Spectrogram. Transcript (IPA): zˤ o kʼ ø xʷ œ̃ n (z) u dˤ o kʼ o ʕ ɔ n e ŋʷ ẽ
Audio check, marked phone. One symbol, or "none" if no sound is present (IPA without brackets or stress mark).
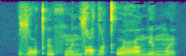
z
